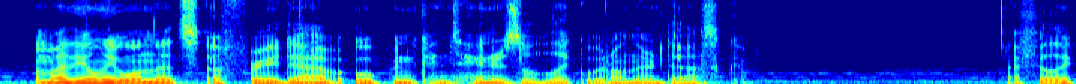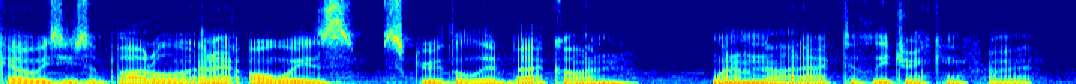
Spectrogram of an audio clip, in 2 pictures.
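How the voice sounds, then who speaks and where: Over music in the background, a man with a very deep, low pitch talks at a fairly quick pace, in a relaxed tone with lively intonation. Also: dry, close sound with no echo. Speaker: Twitch streamer. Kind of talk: casual livestream chat with viewers. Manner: soft, relaxed.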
